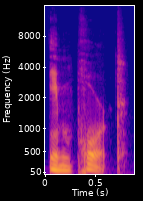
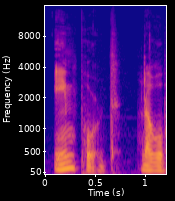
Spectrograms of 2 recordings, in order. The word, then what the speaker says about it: import: 반대 표현인 import도 동사는 import, 명사는 import라고 발음합니다.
